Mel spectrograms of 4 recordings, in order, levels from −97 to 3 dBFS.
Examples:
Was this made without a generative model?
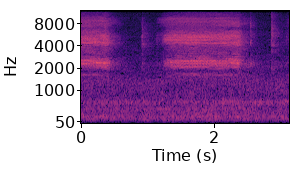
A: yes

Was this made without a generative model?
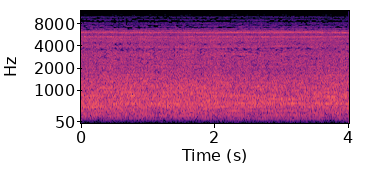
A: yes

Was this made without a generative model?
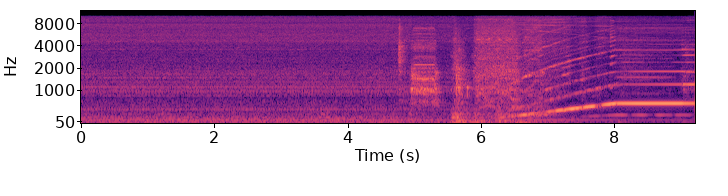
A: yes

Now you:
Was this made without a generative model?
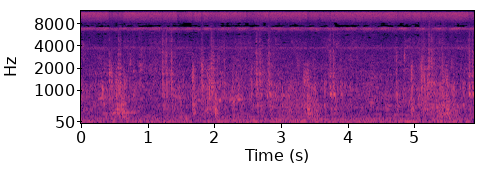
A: yes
